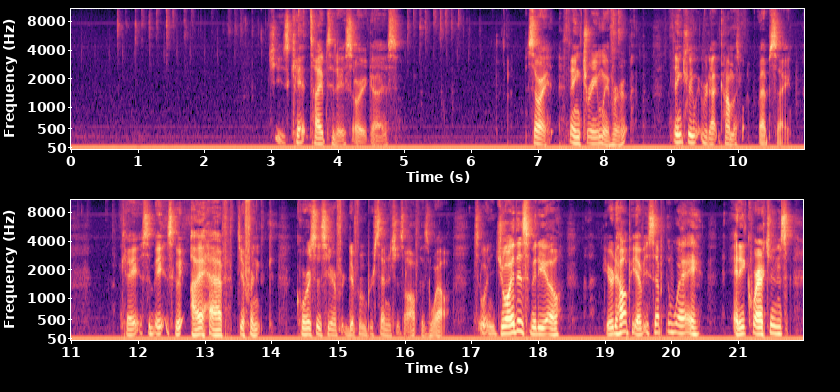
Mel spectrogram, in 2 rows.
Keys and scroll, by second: 0.5-2.2 typing, 4.1-5.5 typing.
